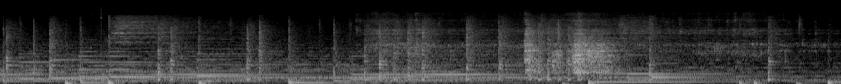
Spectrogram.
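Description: Background music playing over water running from two tubes into containers. The splashing swells to its loudest about six seconds in, then fades.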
